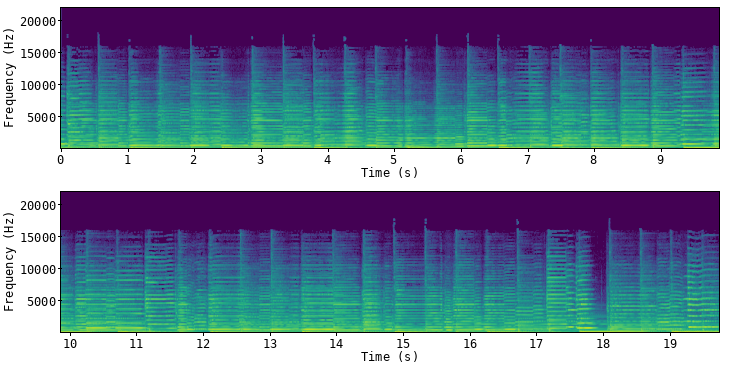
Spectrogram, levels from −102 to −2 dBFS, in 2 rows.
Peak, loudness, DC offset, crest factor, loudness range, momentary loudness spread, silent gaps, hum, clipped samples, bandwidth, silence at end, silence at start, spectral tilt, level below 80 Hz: -2 dBFS; -20 LUFS; under 0.1%; 16 dB; 2 LU; 6 LU; none; none; under 0.1%; 13 kHz; 0 s; 0 s; -4.5 dB/octave; -26 dBFS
